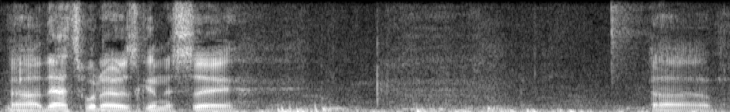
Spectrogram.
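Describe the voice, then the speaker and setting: An easygoing man in his thirties with a fairly low voice talks to his live viewers as he strolls outdoors. He rambles casually, answers chat and laughs often. Faint street noise hums behind him. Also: measured pace, a bit bright. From Oakland, California. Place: outdoors at a city temple courtyard.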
